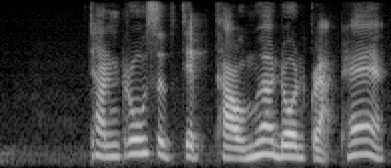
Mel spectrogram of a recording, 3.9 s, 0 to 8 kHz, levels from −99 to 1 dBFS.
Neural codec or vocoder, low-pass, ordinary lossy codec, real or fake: codec, 16 kHz, 0.8 kbps, ZipCodec; none; none; fake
